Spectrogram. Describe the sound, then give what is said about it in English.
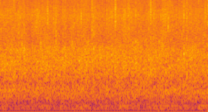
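A standing football crowd applauds a player being substituted off during a Wrexham versus Oldham Athletic match. The clapping is continuous, fairly faint and even, over a low steady hum. “well, the crowd are all standing to acknowledge who's coming off.”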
